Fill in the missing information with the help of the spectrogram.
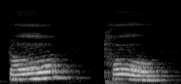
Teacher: ट वर्ग के व्यंजन जो है मूर्धा से उनकी साउंड निकलती है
